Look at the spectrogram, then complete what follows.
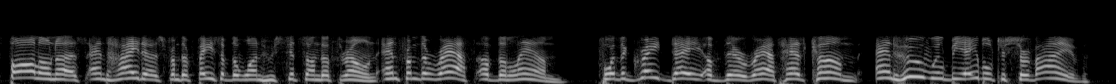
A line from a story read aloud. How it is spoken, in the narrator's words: And they cried to the mountains and the rocks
